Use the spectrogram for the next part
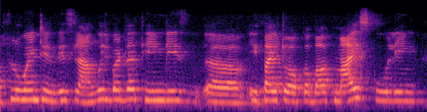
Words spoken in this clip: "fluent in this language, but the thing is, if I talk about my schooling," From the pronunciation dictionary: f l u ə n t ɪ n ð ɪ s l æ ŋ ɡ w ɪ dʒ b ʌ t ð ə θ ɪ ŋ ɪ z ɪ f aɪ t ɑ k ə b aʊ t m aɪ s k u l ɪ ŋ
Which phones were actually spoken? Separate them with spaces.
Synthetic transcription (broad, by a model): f l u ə n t ɪ n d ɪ s l æ ŋ ɡ w ɪ dʒ b ʌ t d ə t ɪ ŋ ɪ z ɪ f aɪ t ɑ k ə b aʊ t m aɪ s k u l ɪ ŋ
